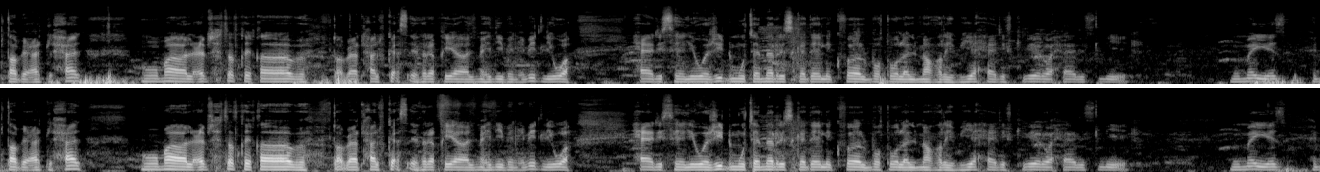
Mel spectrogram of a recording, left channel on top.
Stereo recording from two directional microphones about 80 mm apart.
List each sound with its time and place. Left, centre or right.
0.0 s speech: centre
0.6 s speech: centre; by 3.2 s right
3.3 s speech: right
4.4 s speech: centre
4.9 s speech: left
6.3 s speech: centre
7.1 s speech: right
7.3 s speech: centre
7.6 s speech: centre
9.6 s speech: centre
12.4 s speech: centre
